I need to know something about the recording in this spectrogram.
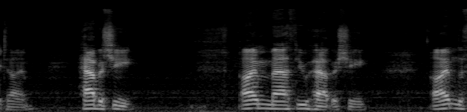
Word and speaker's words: Habashi: I'm going to go as directed to Matthew Hasherby. Sigmage, right? My name's Matthew Habashi. Excuse me. I say his name wrong every time. Habashi.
